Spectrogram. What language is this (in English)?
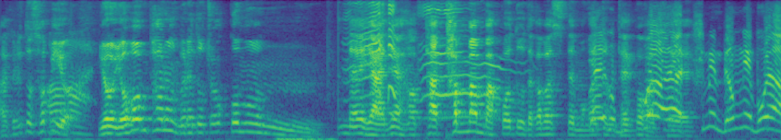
Korean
